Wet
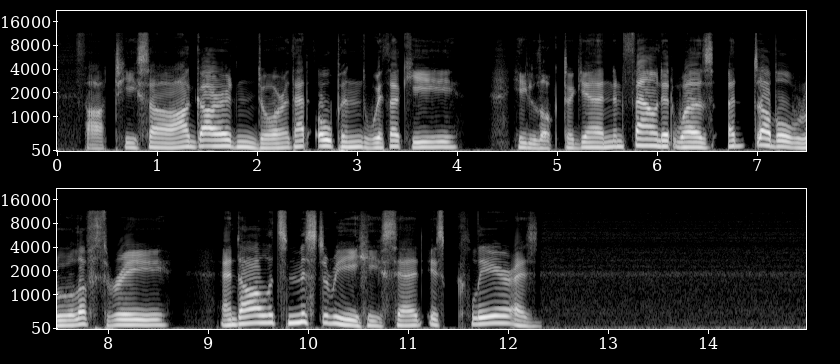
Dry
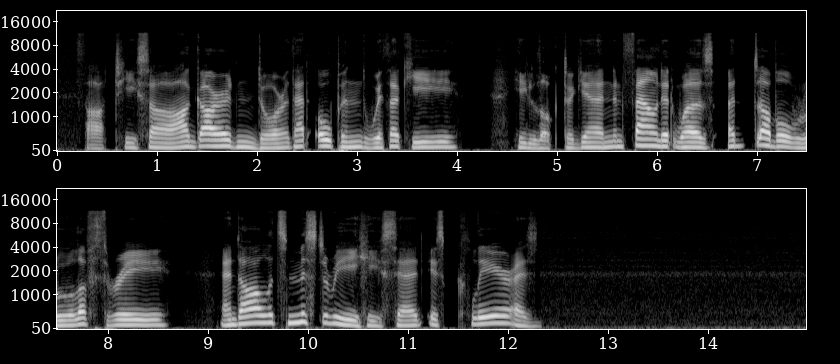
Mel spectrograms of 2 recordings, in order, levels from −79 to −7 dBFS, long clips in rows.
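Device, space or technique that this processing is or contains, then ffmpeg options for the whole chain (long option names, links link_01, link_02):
one-band saturation: -filter_complex "[0:a]acrossover=split=360|4000[link_01][link_02][link_03];[link_02]asoftclip=type=tanh:threshold=-16dB[link_04];[link_01][link_04][link_03]amix=inputs=3:normalize=0,volume=4.5dB"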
